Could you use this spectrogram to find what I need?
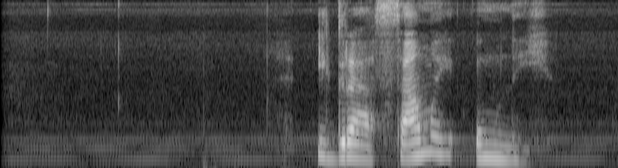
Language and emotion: Russian, neutral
